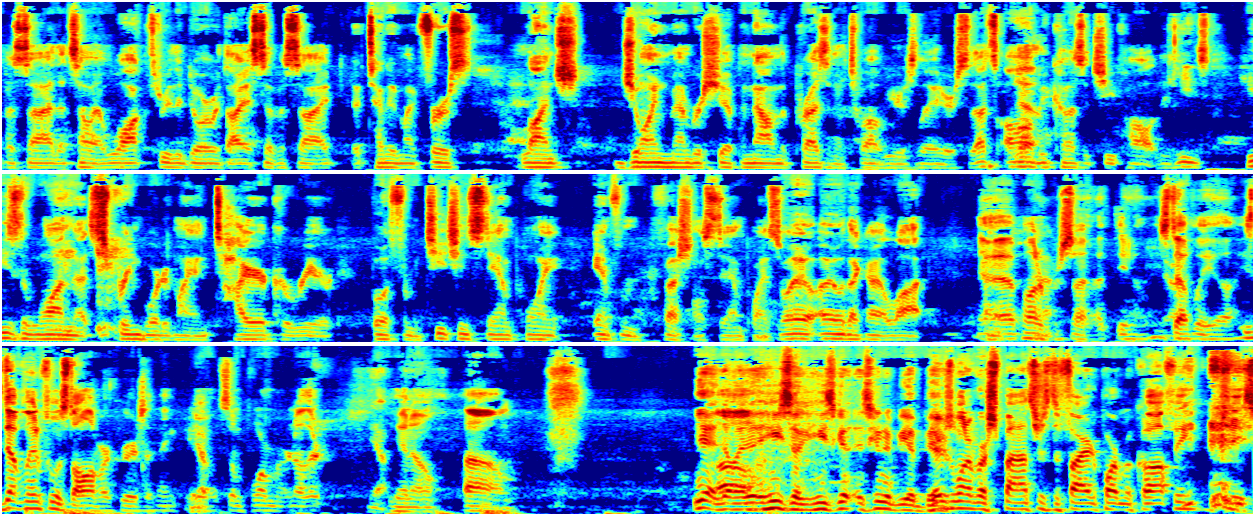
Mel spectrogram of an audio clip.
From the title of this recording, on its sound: Live at FDIC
